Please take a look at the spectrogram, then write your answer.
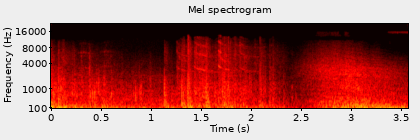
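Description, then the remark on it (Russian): A fireworks display celebrating Chinese New Year in Hong Kong: rapid crackling bursts and booming pops fill the first few seconds, followed by a rising, rumbling wash of sustained noise. Loud and continuous, no voices. “Китайский Новый год встретили в Гонконге завораживающим фейерверком.”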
